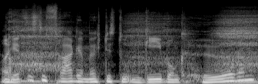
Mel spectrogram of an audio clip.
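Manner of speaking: normal talking voice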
